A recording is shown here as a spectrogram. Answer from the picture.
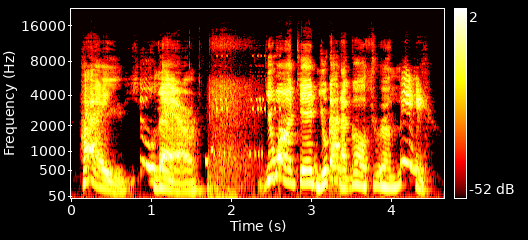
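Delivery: badly done put-on old woman voice. Voicing a security guard stopping visitors: bad old woman voice. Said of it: "I can't do old woman voices".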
